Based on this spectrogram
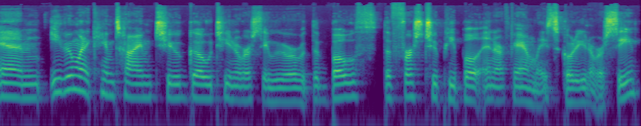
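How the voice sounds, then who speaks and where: A woman with a slight Canadian accent speaks at a very fast pace, with hardly any pauses, in a very deep, low pitch and ordinary pitch variation. The recording is very clean, with a silent background. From Canada. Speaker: speaker, author and coach. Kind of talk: casual interview chat.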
